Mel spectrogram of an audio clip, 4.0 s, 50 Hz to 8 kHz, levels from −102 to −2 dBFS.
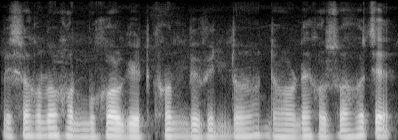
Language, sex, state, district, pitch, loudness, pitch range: Assamese, male, Assam, Sonitpur, 105 Hz, -21 LUFS, 100-110 Hz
